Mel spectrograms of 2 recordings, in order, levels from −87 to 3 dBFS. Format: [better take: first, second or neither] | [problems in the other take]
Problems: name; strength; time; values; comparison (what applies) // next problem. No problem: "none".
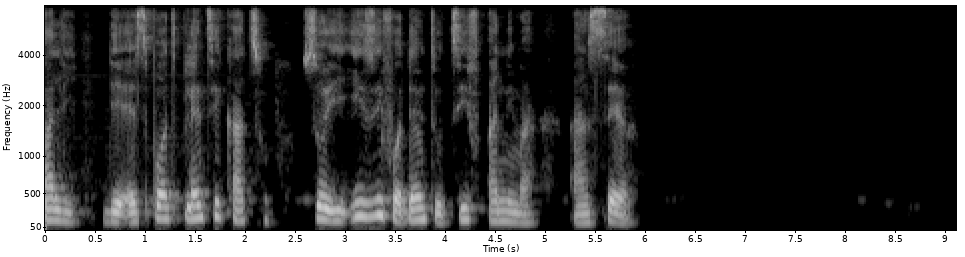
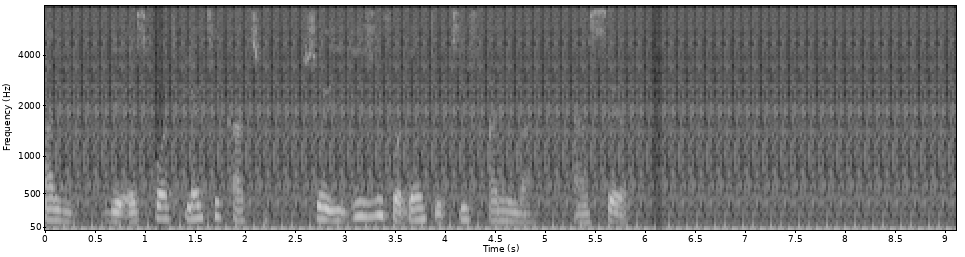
first | background sound (Gunshot, gunfire); 2 dB below the speech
